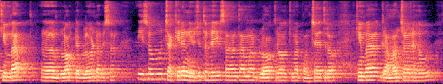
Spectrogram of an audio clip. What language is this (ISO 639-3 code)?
ori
